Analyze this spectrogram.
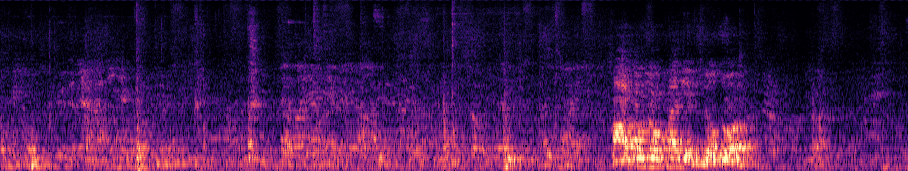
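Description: A crowd of students chatters and murmurs.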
